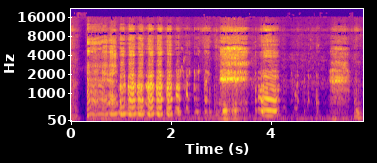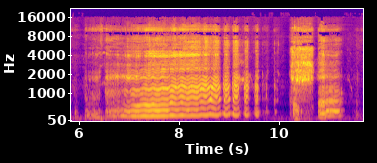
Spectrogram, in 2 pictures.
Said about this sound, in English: That is not a normal donkey noise. I mean, no. It's not normal. That is crazy.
